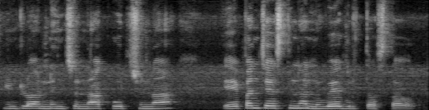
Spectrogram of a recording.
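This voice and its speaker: Earnest young woman in love, mellow, plain-spoken read by the narrator. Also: medium pitch, flat delivery, brisk, natural voice, poor audio. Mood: tender. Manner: earnest, pleading.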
